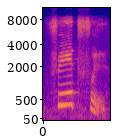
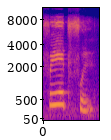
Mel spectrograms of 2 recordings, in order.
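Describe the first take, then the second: No difference in how they are said.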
